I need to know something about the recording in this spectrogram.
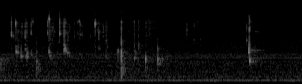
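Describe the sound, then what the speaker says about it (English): Worcestershire sauce poured into a half cup of water, faint close drips, splats and small liquid squishes, scattered and irregular over a low steady hum. "We're going to go ahead and add 1 tablespoon of Worcestershire sauce."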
